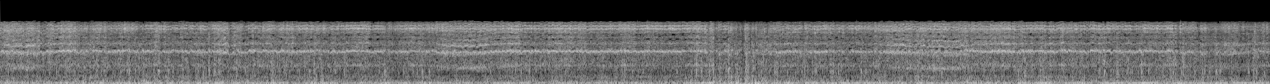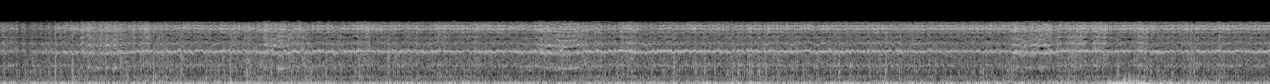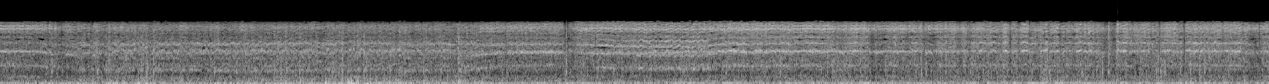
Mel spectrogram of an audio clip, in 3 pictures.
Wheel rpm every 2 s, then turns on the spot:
230, 230, 230, 230, 230, 230, 220, 230, 230, 230, 230, 230, 230, 200, 200, 220, 230, 240, 240.
none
